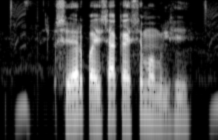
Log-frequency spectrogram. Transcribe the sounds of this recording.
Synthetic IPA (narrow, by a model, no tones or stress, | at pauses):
sejəɾpəjsakajsemɔmilɦi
